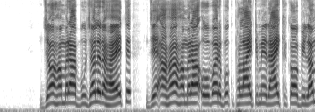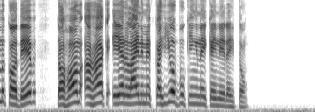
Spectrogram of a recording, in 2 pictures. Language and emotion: Maithili, disgusted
